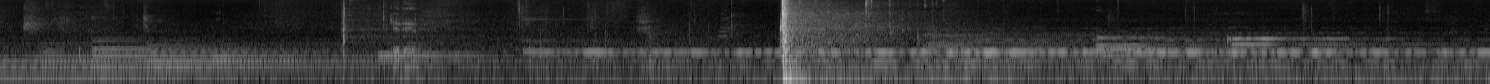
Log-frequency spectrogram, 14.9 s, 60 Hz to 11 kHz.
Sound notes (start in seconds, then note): 0.3 gentle music; 7.8 car door thuds; 10.8 suspenseful music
